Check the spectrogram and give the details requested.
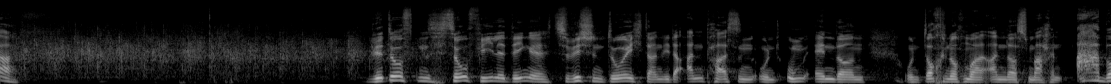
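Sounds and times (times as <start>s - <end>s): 
speech: 0.0s - 0.3s, 3.7s - 11.1s
audience applause: 0.0s - 4.4s.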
